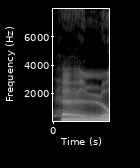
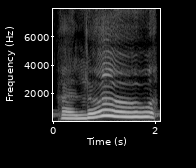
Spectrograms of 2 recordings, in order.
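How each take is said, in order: First: It is said in a deep baritone voice. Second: It is said in a high falsetto voice.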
